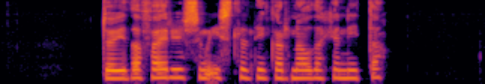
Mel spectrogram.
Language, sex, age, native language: Icelandic, female, 20-29, Icelandic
